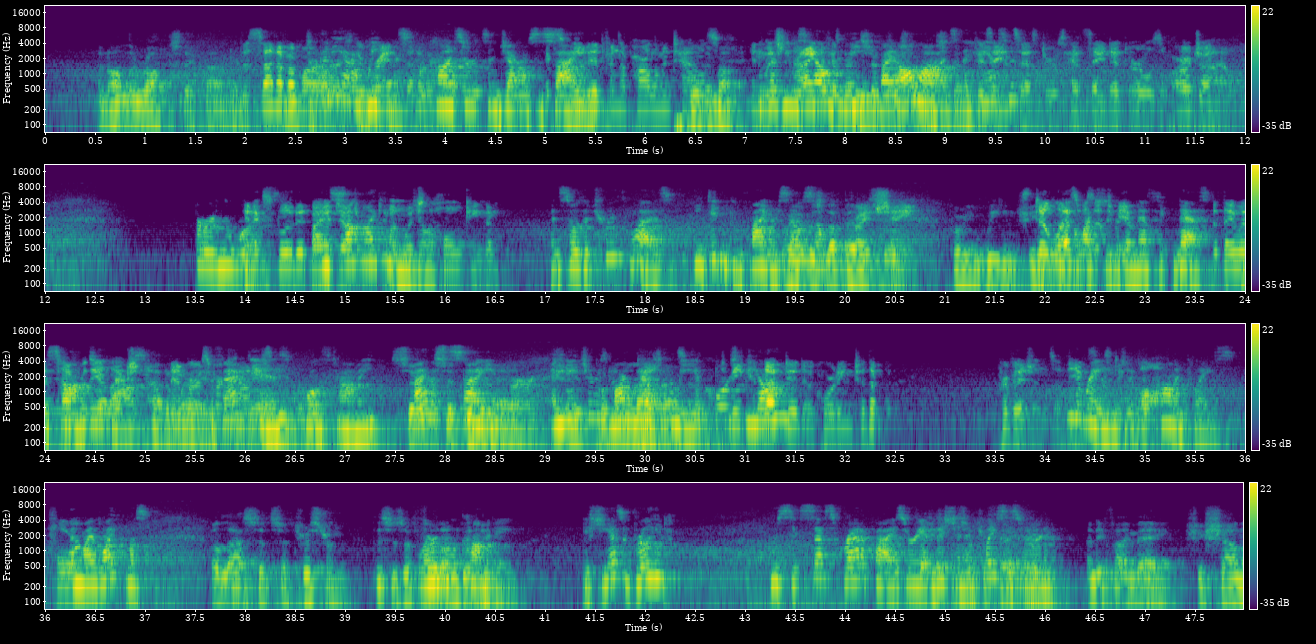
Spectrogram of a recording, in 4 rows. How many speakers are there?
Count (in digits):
3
